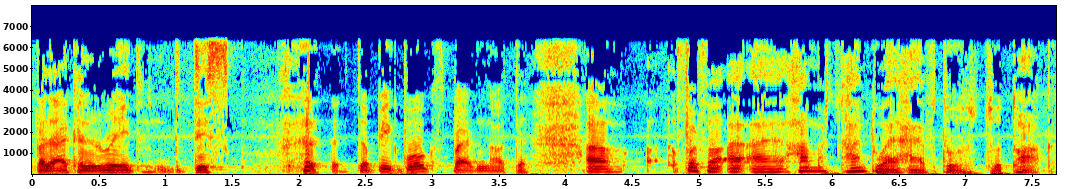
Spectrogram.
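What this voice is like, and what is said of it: Non-native English accent. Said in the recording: “excuse my English ... my accent and our English is probably still have a difficulty sometimes”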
